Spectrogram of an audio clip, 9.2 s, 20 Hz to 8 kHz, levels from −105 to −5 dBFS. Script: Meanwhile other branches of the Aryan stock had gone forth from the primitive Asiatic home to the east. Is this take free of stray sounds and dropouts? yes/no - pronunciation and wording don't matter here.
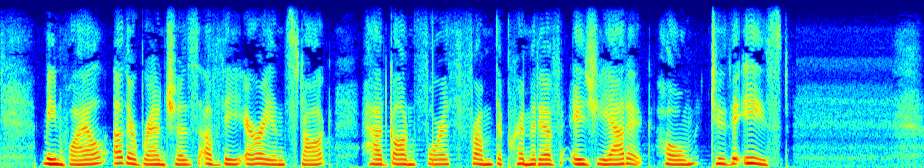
yes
